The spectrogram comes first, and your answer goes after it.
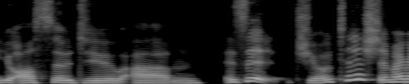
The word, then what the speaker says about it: Jyotish: Chinese medicine, but you also do is it Jyotish? Am I pronouncing it Yeah, right? you are. Yeah. Mhm. Jyotish astrology, which I had a session with you late last year, I believe.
